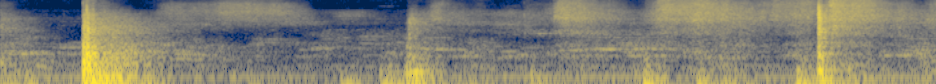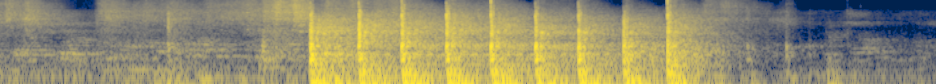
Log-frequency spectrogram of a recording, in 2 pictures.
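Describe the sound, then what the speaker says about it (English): Rubber mallet knocking waste basket panels together: scattered single thuds early, then a rapid run of repeated blows near the end, close and solid. "Make sure to press or hammer all the pieces together with a rubber mallet if necessary."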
